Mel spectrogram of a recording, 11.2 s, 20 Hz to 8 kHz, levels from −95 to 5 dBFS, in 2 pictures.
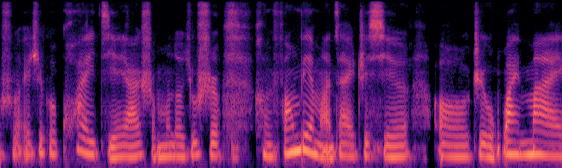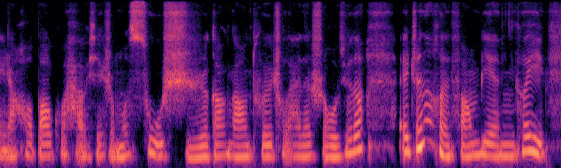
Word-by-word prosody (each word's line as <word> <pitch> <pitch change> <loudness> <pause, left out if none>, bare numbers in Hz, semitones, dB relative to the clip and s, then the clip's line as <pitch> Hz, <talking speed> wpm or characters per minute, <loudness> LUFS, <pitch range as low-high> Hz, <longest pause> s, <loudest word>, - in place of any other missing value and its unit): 说， 175 - -8
哎， - - -7
这 190 - -1
个 190 -3 -5
快 200 -1 -4
捷 145 -5 -2
呀 155 0 -1
什 155 -4 -5
么 155 +1 -2
的 155 -1 -4
就 170 +3 -6
是 170 -1 -2 0.3
很 170 -3 -5
方 195 +7 +3
便 230 -4 +3
嘛， 175 - 0
在 165 -2 +2
这 170 - -5
些， 155 -1 +1 0.3
呃， 155 -1 -3
这 170 - -2
种 150 -3 -1
外 185 -1 +4
卖， 175 -2 +1
然 - - -1
后 170 -2 -6
包 165 0 +1
括 - - -6
还 - - -2
有 - - -2
一 - - -8
些 - - -5
什 170 - -5
么 150 - 0
速 185 -3 +4
食， 145 -2 +2
刚 160 +4 -2
刚 155 -1 0
推 155 0 -2
出 - - -5
来 155 - -5
的 155 +1 -2
时 155 - -3
候。 150 - 0
我 150 - +2
觉 195 - -1
得， 240 +3 +4 0.3
哎， 220 - +3
真 265 +6 +9
的 375 - -2
很 210 - +3
方 160 0 -1
便。 165 -3 0
你 160 - -1
可 220 +6 0
以 195 -6 +4
165 Hz, 300 characters per minute, -25 LUFS, 155-185 Hz, 0.3 s, 真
